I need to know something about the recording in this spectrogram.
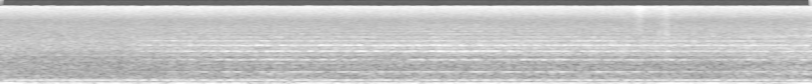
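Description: A phone plays a soft startup chime.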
